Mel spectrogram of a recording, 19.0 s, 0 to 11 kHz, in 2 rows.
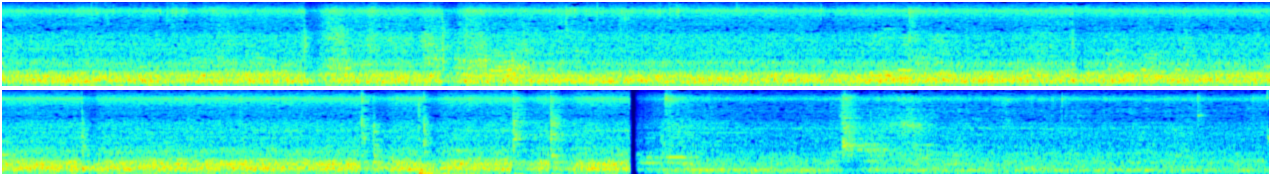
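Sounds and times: gas burner rushing: 0.0s - 19.0s.

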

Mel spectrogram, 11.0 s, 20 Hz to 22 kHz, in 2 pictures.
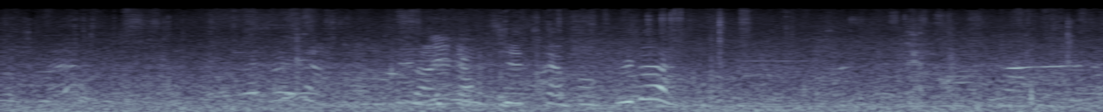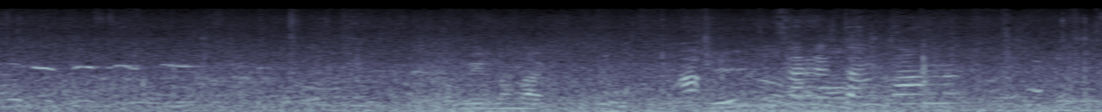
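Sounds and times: people walking outdoors: 0.0s - 11.0s.

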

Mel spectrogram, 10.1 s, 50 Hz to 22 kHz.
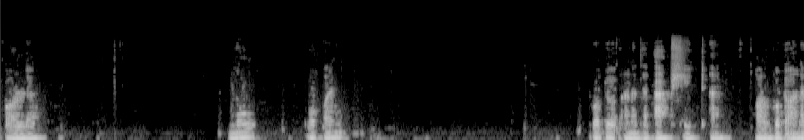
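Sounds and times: man's voice: 0.0s - 0.5s, 2.9s - 3.2s, 3.9s - 4.3s, 7.4s - 10.0s.

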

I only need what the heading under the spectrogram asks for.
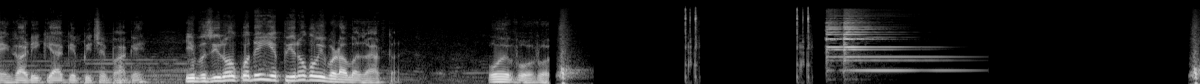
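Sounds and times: quick clicks: 6.8s - 7.1s, 8.0s - 8.2s
bright bell ding: 8.3s - 9.9s.

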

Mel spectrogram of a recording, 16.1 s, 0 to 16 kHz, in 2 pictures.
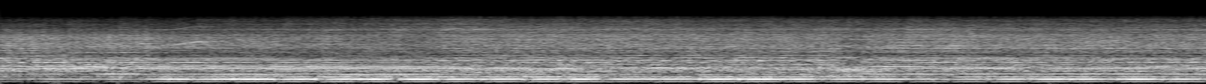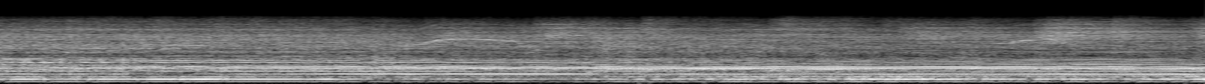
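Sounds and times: electric guitar long held notes: 0.0s - 16.0s.

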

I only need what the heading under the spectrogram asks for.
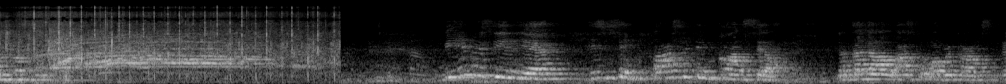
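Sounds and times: audience clapping: 0.0s - 3.4s
voices cheering: 0.0s - 3.4s.

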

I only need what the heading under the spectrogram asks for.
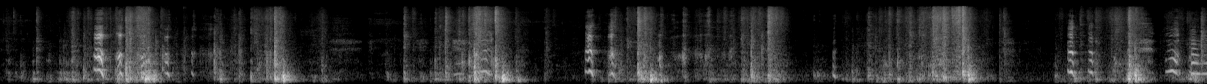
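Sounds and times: cardboard tearing: 8.8s - 9.9s.

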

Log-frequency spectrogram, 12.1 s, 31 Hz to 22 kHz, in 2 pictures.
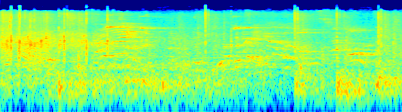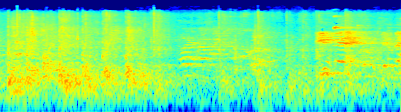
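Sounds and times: children's voices chattering: 1.3s - 7.9s
balls thudding on floor: 4.4s - 8.6s.

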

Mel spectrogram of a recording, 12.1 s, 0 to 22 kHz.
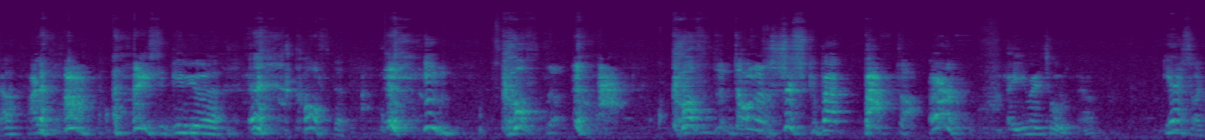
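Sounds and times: man coughing: 0.3s - 1.6s, 2.4s - 7.3s.

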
